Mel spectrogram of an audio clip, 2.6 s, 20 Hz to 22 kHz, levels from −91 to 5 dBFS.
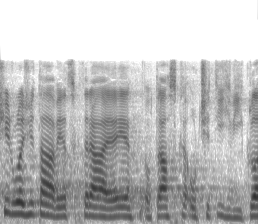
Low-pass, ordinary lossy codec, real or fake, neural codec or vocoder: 7.2 kHz; MP3, 64 kbps; real; none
